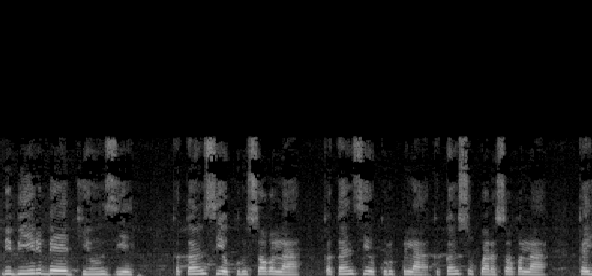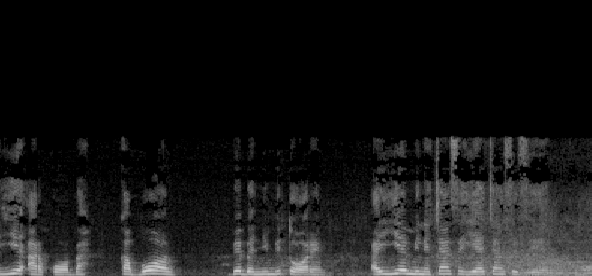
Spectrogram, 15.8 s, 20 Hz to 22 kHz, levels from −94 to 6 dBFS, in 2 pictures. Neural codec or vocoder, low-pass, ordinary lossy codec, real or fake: vocoder, 44.1 kHz, 128 mel bands, Pupu-Vocoder; 14.4 kHz; MP3, 48 kbps; fake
